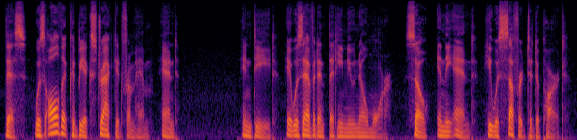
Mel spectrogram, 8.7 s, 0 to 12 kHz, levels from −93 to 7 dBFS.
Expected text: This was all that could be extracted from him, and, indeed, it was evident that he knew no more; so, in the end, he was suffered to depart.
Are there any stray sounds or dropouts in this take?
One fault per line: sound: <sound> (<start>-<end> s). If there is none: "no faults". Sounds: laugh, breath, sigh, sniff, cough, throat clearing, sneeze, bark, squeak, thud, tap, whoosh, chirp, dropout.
no faults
